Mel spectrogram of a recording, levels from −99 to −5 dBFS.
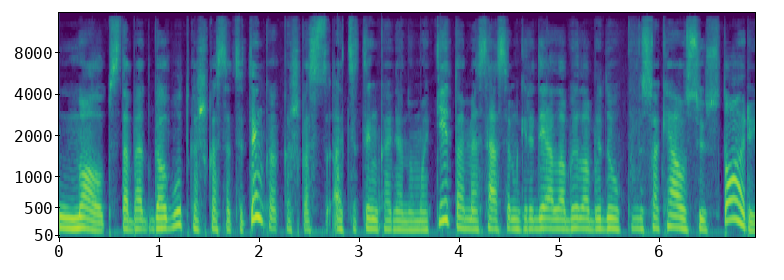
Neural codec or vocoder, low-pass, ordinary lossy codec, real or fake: codec, 44.1 kHz, 7.8 kbps, DAC; 14.4 kHz; AAC, 48 kbps; fake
